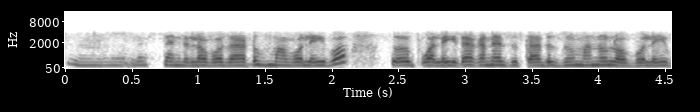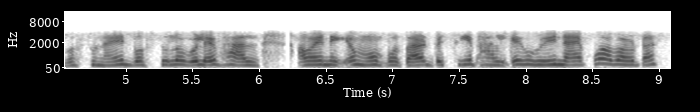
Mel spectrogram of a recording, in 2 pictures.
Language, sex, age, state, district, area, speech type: Assamese, female, 30-45, Assam, Charaideo, rural, conversation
